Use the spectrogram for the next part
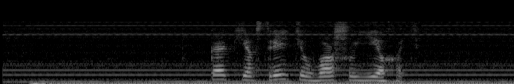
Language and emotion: Russian, neutral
